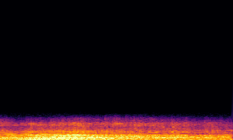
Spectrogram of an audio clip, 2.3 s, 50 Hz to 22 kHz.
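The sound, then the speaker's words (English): A steady, droning roar from the propeller engines of a Japanese Betty 22 medium bomber in flight, holding an even loudness for a couple of seconds with a low, throbbing hum underneath and no voices. “That's the Japanese Betty 22 medium bomber. It's 30 miles an hour faster than our B-25 Mitchell. Look at that baby go.”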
